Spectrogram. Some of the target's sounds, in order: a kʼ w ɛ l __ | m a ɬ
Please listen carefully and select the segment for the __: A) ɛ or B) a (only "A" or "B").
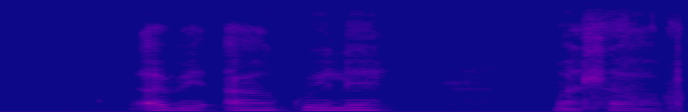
A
